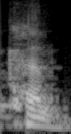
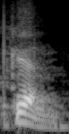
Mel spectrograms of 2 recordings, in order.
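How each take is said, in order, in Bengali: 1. প্রথম ধ্বনিতে বাতাসের একটি জোরালো ফুঁ আছে। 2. প্রথম ধ্বনিতে বাতাসের কোনো ফুঁ নেই। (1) "এর উচ্চারণ হলো খ্যান" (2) "আমরা বলতাম ক্যান"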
